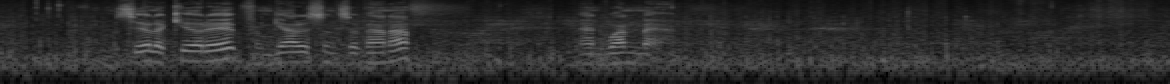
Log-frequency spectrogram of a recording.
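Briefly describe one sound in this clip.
Horses gallop with hooves thudding on turf.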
